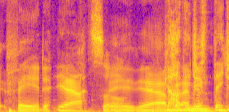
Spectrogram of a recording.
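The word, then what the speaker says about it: Feyd: Fade.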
